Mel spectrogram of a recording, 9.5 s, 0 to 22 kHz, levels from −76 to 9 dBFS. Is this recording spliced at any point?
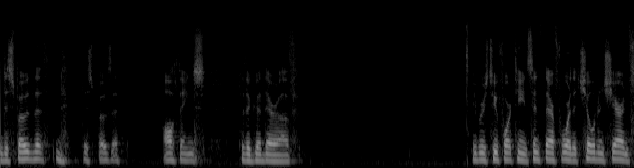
no; 0 cuts

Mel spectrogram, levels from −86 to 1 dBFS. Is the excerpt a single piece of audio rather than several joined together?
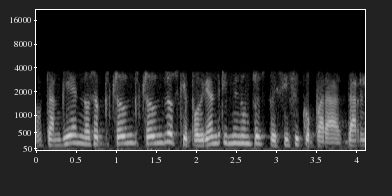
no; 3 cuts; at 1.2 s, 2.3 s, 2.7 s

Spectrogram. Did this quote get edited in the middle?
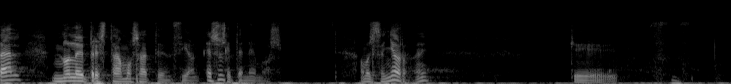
yes; 2 cuts; at 2.2 s, 3.7 s

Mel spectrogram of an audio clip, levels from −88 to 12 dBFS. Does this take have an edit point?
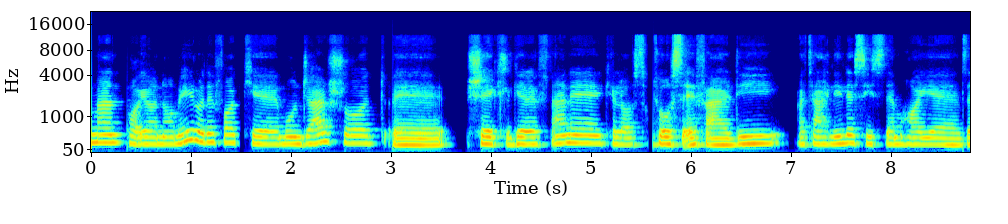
yes; 3 cuts; at 1.4 s, 3.7 s, 5.5 s

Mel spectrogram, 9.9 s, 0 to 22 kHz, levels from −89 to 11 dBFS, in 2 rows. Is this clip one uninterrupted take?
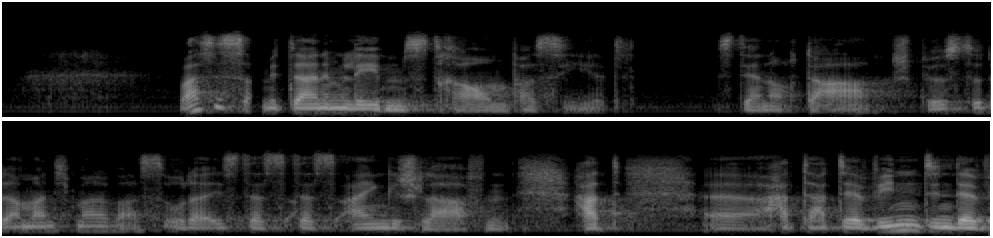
no; 3 cuts; at 1.2 s, 3.3 s, 6.4 s

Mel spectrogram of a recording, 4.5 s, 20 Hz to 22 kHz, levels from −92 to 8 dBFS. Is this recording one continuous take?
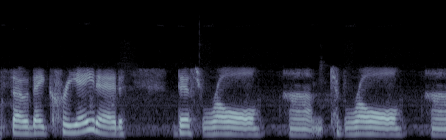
no; 1 cut; at 3.4 s

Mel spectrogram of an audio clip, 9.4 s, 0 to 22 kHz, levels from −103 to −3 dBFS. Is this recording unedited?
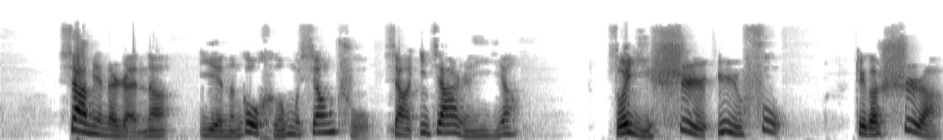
no; 1 cut; at 3.8 s

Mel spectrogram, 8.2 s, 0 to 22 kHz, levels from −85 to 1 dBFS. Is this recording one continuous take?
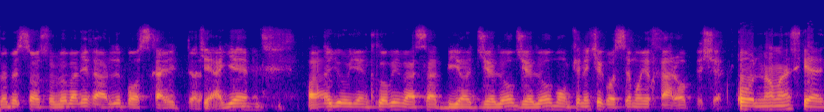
no; 6 cuts; at 2.0 s, 4.4 s, 5.1 s, 6.0 s, 6.5 s, 7.3 s

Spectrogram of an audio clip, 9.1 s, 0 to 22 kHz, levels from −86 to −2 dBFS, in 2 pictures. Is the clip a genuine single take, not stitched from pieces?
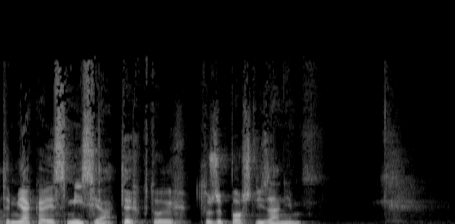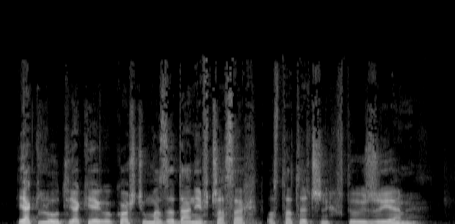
no; 4 cuts; at 1.2 s, 1.9 s, 4.9 s, 7.2 s

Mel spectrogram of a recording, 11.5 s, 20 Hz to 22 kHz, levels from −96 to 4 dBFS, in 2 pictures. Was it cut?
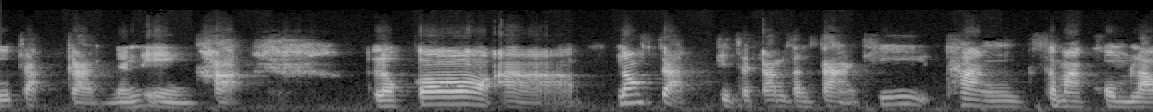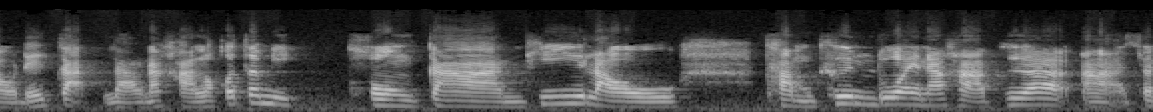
no; 0 cuts

